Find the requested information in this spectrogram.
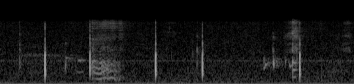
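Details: Four sharp, abrupt little clicks about a second apart with soft noises between them, from an infant girl who gets hiccups often and gets upset, moving her arms and kicking; infant hiccups.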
